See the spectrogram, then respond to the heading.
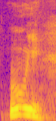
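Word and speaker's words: Oui: 아, 원래 발음은 우이인데요. 아, 저희는 잘 들어보면 오이로 들리기도 합니다. 우이, 니콜렛 라슨입니다.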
